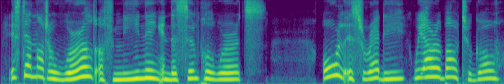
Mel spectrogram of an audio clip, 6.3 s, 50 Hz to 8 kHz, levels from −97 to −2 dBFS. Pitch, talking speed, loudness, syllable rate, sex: 260 Hz, 180 wpm, -14 LUFS, 4.7 syllables/s, female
